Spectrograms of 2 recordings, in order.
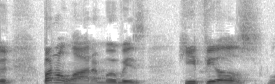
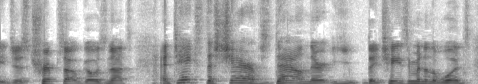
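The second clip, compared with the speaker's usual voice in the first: ordinary talk, nothing marked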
